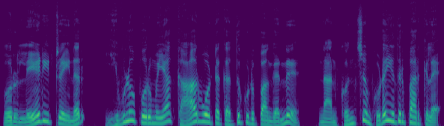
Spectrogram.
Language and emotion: Tamil, surprised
